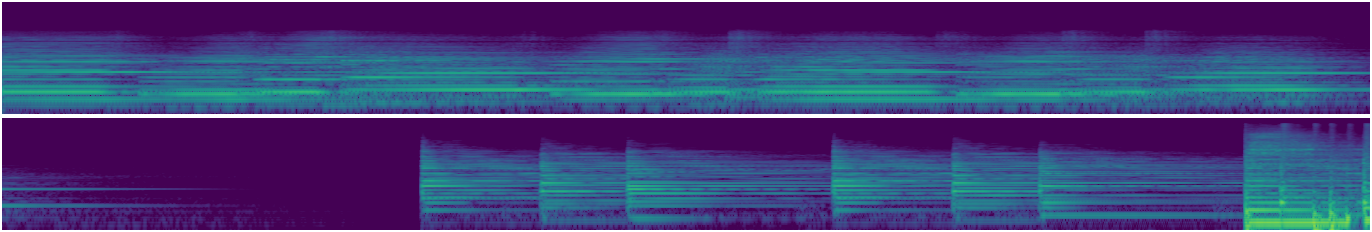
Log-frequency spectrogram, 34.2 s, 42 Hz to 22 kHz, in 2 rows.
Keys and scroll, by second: 29.7 Right.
